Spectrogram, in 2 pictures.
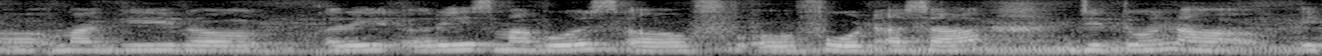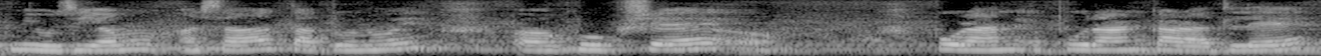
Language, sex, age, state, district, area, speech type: Goan Konkani, female, 30-45, Goa, Tiswadi, rural, spontaneous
